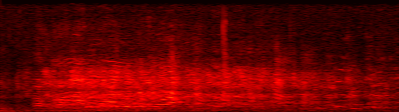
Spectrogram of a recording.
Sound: laughter

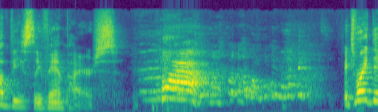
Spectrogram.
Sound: group scoffing

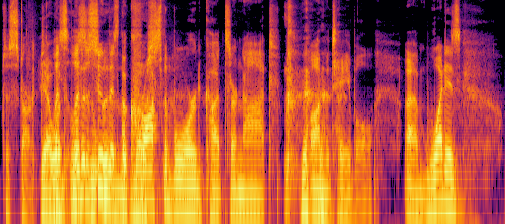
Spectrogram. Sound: chuckle

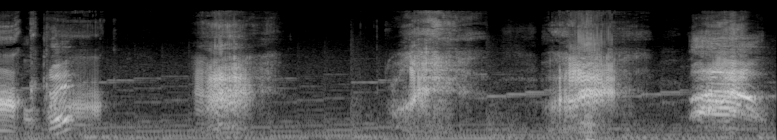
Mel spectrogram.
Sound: Gremlins growl

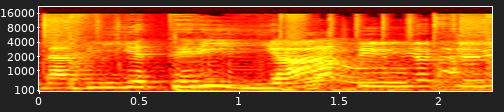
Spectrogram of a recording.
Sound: non-english speech

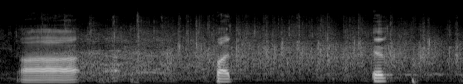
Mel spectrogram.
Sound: audience applause

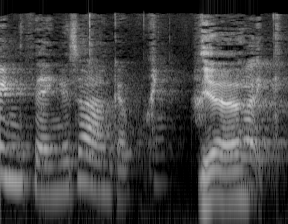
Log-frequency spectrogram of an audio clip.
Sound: air whooshing

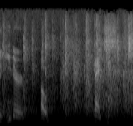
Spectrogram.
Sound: applause

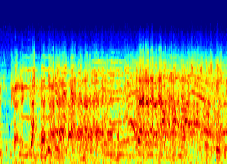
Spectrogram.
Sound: crowd laughing

